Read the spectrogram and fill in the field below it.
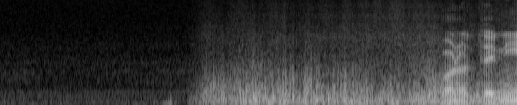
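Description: A rally car engine revs far off.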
